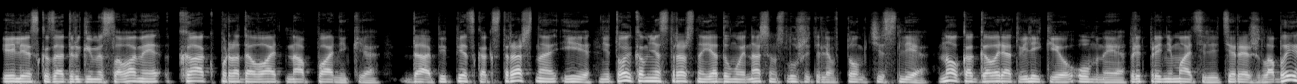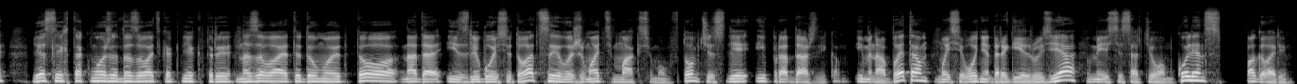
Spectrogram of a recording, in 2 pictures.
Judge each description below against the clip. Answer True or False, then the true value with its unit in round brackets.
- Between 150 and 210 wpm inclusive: True (155 wpm)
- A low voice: True (130 Hz)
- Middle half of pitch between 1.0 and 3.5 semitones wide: True (3.2 semitones)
